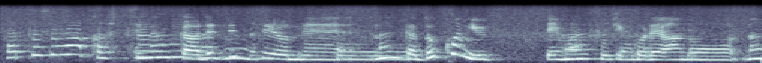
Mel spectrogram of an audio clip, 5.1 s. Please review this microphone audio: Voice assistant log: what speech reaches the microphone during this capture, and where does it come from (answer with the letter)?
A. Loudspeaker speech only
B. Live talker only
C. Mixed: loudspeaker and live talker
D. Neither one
C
